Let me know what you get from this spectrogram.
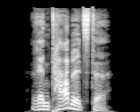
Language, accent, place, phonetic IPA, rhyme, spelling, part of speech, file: German, Germany, Berlin, [ʁɛnˈtaːbl̩stə], -aːbl̩stə, rentabelste, adjective, De-rentabelste.ogg
- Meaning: inflection of rentabel: 1. strong/mixed nominative/accusative feminine singular superlative degree 2. strong nominative/accusative plural superlative degree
